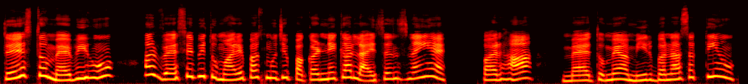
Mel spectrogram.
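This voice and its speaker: A sly magical golden lizard from a cartoon, played by a woman, with a high and piercing bright voice. She taunts and boasts theatrically, with menace under the words. The sound is close and dry. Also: lively intonation, moderate pace, no room sound. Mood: sly, taunting. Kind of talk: Hindi cartoon story dubbing.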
